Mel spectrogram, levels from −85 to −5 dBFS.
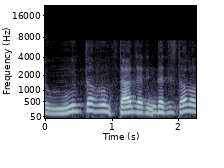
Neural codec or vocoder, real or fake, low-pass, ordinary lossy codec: codec, 16 kHz in and 24 kHz out, 0.4 kbps, LongCat-Audio-Codec, two codebook decoder; fake; 7.2 kHz; none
